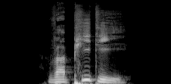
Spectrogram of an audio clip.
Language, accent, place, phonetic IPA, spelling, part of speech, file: German, Germany, Berlin, [vaˈpiːti], Wapiti, noun, De-Wapiti.ogg
- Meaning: wapiti (elk, species of deer)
